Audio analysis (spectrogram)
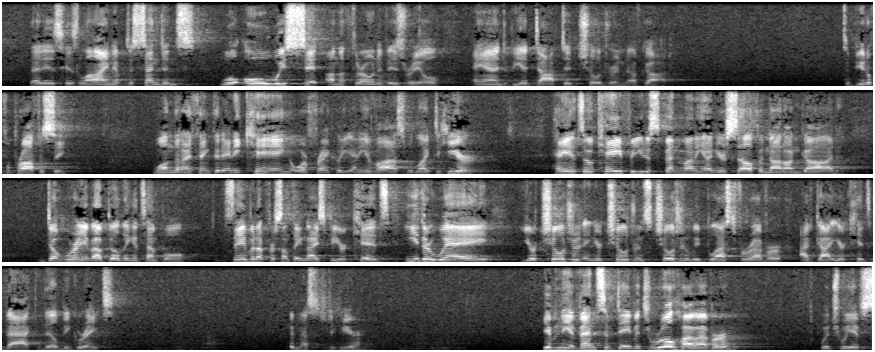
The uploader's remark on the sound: on July 15, 2018 at First Congregational Church of Houston.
